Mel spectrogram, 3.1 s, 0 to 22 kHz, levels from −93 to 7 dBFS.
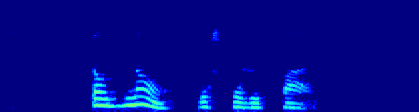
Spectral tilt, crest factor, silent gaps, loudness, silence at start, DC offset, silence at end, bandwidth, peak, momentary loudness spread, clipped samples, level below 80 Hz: -7.5 dB/octave; 20 dB; 1.44-1.48 s; -51 LUFS; 0.7 s; under 0.1%; 0.85 s; 14.5 kHz; -32 dBFS; 13 LU; under 0.1%; under -90 dBFS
